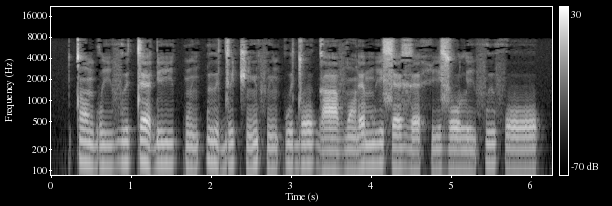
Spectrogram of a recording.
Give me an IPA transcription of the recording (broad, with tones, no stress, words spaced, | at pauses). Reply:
tɔ̃˦ɡʷiː˧vɨ˦ tɛ˦˨ɗiː˧kʷĩ˨k͡pɨ˦˨ dɨ˧t͡ʃĩ˨˦fĩ˨ kʷɨ˧doː˦ɡaː˨vɔ̃˨ ɾɛ˦mi˦sɛ˧ ɣɛ˨ hi˨zo˨ li˨fɨ˦ foː˧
